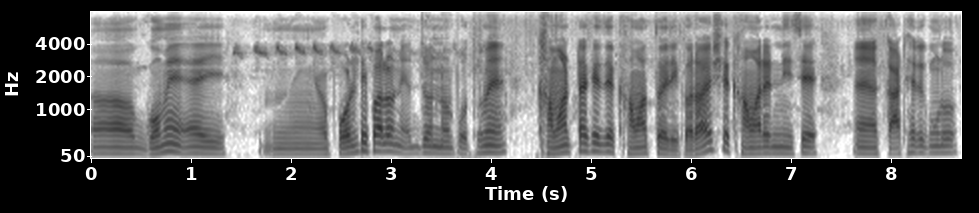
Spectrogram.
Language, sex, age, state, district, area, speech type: Bengali, male, 30-45, West Bengal, Uttar Dinajpur, urban, spontaneous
